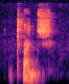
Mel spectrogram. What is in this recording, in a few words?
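"drudge", British English; pronunciation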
